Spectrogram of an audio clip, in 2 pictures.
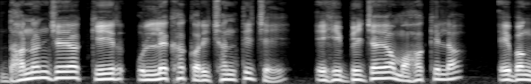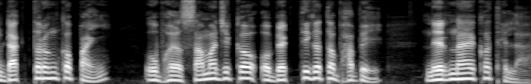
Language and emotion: Odia, neutral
